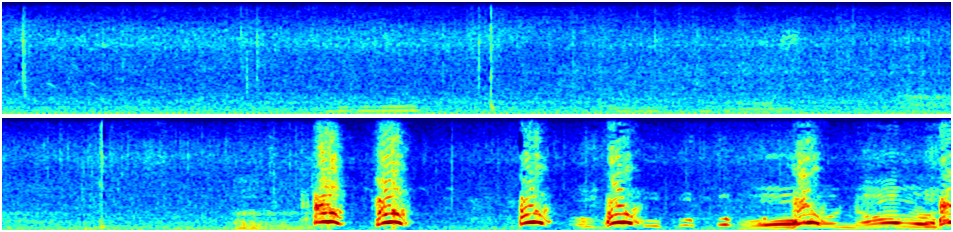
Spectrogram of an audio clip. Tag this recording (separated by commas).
Speech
